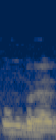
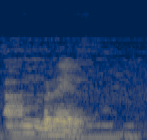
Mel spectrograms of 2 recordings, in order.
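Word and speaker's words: umbrella: U adalah huruf hidup konsonan, tapi bacanya bukan umbrel tapi ambrel ya.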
